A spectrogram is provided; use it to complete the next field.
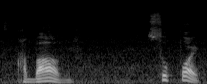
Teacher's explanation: it is a unstressed syllable followed by stress syllable · we pronounce this word as a above support above support so as you notice we're putting stress in the second syllable of the word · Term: iambic meter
